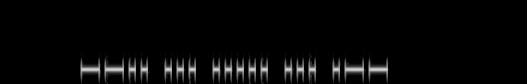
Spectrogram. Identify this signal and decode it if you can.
Morse code, heard as a keyed tone, about 20 wpm, 700 Hz. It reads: ZS5SW
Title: DXCC-100 Call Signs - 5 Characters - Repeated 2x - 20wpm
